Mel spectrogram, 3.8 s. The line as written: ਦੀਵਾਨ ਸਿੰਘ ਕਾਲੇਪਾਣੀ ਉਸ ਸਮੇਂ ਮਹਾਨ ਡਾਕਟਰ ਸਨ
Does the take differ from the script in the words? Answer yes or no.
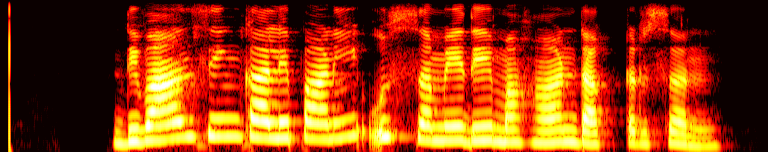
yes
